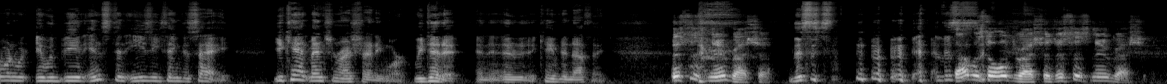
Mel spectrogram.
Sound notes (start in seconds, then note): 8.0 laughs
